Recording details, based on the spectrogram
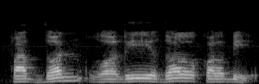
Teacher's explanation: Dibacanya jelas tanwinnya dan tanpa mendengung. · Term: idhar halki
